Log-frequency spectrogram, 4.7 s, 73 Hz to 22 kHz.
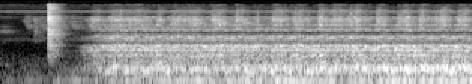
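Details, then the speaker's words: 1970s CG HB 56-inch (1400 mm) 67 W ceiling fan, 265–270 rpm, original windings and capacitor: switch click, then motor spins up without blades, with rough gritty grinding under the hum from worn bearings needing replacement. "noise from the bearings you can hear"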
